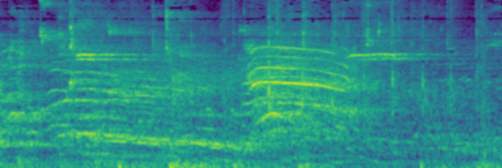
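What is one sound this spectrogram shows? Young women shout and cheer loudly in a large echoing hall.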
